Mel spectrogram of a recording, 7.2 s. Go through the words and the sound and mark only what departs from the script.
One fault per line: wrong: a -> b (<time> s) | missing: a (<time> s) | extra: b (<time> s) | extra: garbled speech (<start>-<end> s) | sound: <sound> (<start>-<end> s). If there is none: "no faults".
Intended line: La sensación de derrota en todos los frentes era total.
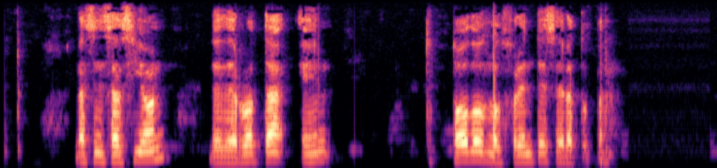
no faults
